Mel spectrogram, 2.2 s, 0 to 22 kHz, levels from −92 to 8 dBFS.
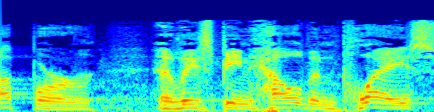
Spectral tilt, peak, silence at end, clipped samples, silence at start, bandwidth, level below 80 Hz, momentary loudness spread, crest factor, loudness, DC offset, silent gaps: -5 dB/octave; 0 dBFS; 0 s; under 0.1%; 0 s; 11 kHz; -34 dBFS; 6 LU; 18 dB; -18 LUFS; under 0.1%; none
